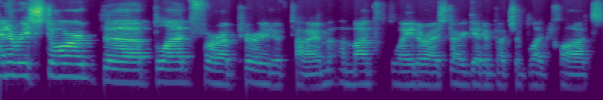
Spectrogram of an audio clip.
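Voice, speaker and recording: With an American accent, the speaker moves at a moderate pace with lively intonation and hardly any pauses. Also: man, medium pitch for a man. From US Pacific Northwest, Portland. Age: 60s. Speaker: entrepreneur and yoga enthusiast. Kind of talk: interview conversation.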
